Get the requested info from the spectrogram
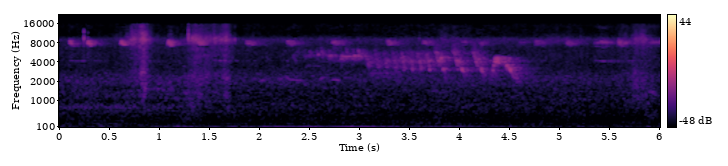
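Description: Faint forest ambience, with a small songbird's rapid trill of high notes lasting about two seconds around the middle. Faint high chirps repeat throughout, with a couple of soft clicks about a second in and a faint low rumble.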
